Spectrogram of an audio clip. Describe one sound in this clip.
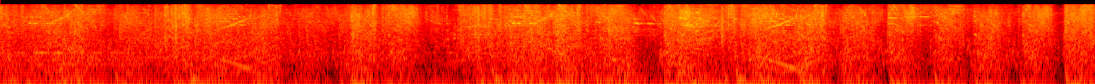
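Game spell effects whoosh and crackle in a battle.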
